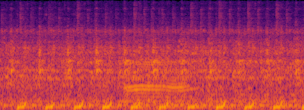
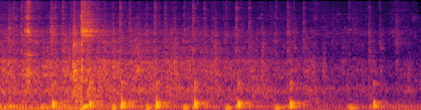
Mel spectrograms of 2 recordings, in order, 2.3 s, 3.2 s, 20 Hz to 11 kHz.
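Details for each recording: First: Yanmar TF115 LM single-cylinder diesel after repair for hard cold starting (injection pump plunger replaced, inner bearing not done): steady even idle thump with no knocks or misses, idles normally. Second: Yanmar TF115 LM single-cylinder diesel, owner reports hard starting when cold: slow labouring chuffs about three a second before it barely catches to a weak, uneven idle; very hard to start, mechanic plans to check injection pump plunger, injector and delivery valve.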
